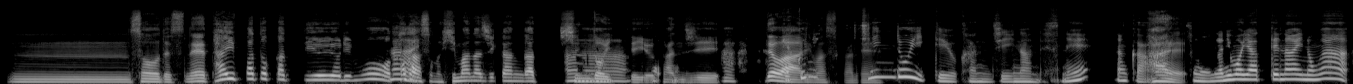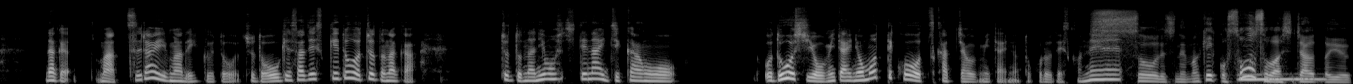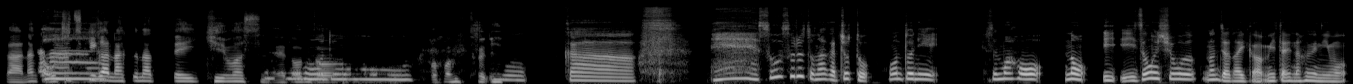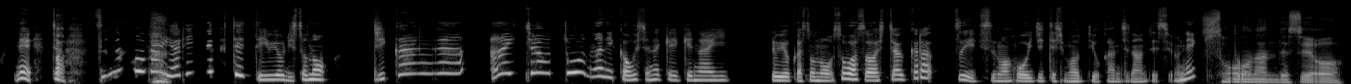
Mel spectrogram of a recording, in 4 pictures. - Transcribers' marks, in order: distorted speech
- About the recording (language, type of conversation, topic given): Japanese, advice, SNSやスマホをつい使いすぎて時間を浪費し、集中できないのはなぜですか？
- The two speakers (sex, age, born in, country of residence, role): female, 55-59, Japan, Japan, advisor; male, 20-24, Japan, Japan, user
